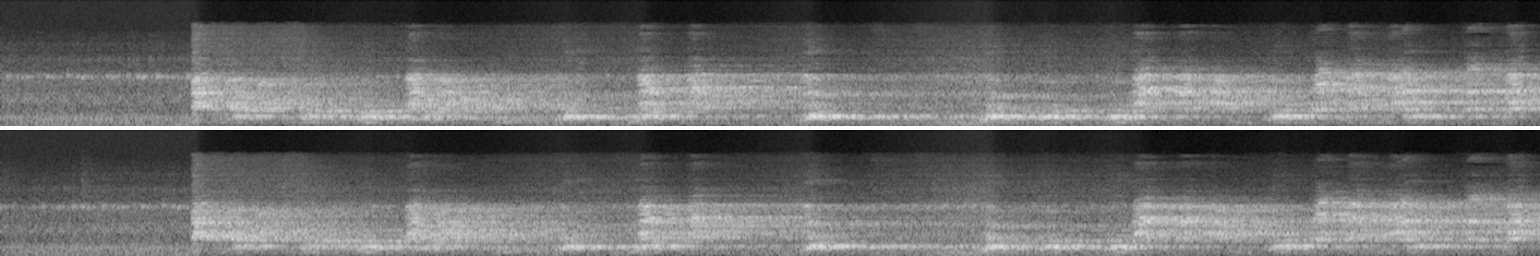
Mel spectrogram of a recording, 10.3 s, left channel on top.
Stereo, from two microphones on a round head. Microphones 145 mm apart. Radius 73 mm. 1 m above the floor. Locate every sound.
1.3 s a dog barking: 10° left (ahead or behind), 3.5 m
